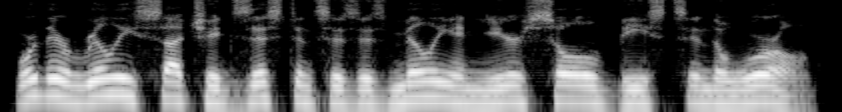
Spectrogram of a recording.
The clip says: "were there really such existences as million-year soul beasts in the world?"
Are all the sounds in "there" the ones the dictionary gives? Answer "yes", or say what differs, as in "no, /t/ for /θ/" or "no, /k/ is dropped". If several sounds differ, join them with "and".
yes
